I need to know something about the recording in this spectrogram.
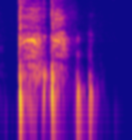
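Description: A close, loud cough in a quick burst of two harsh hacks, followed by two softer, throaty coughs trailing off, all within about a second, with no talking.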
